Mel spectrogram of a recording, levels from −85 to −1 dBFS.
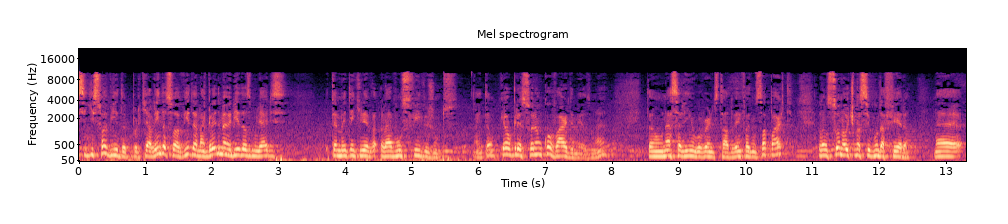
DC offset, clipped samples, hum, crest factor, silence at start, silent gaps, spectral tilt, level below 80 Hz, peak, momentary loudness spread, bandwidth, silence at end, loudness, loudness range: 0.2%; under 0.1%; none; 12 dB; 0 s; none; -6 dB/octave; -30 dBFS; 0 dBFS; 13 LU; 11 kHz; 0 s; -12 LUFS; 2 LU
